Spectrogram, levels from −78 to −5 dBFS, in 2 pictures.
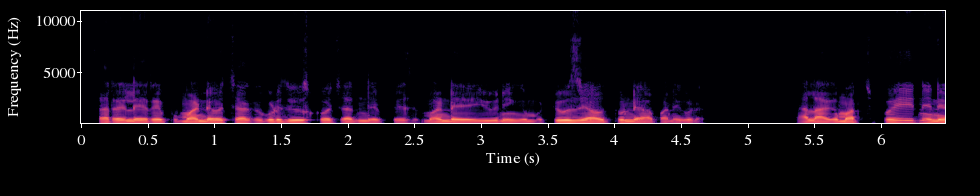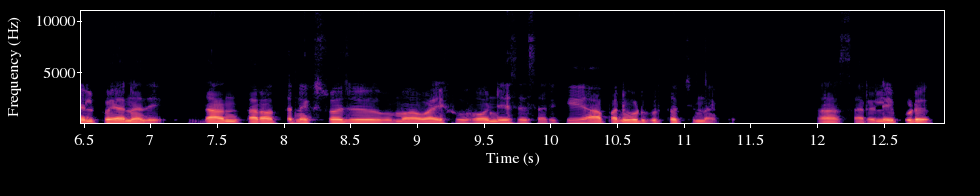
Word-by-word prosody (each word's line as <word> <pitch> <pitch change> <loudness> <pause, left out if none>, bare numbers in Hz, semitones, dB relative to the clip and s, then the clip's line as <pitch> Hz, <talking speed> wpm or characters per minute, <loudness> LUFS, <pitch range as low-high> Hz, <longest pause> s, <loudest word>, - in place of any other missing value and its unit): సరేలే 130 +1 +2
రేపు 115 -1 -1
మండే 110 +3 +3
ఒచ్చాక 135 0 -2
కూడా 140 - +3
జూసుకోవచ్చు 130 -1 +1
అని 120 0 -4
జెప్పేసి 115 0 -8
మండే 110 +1 +2 0.2
ఈవెనింగ్, 115 -1 -2 0.2
ట్యూస్‌డే 130 0 +5
అవుతుండే 125 +4 0
ఆ - - -3
పని 100 -1 -6
కూడా 95 -1 -10 0.8
అలాగే 115 -1 +1
మర్చిపోయి 155 +8 -1
నేనేళ్ళిపోయానది. 125 -8 +3 0.4
దాని 135 0 +5
తర్వాత 135 +2 +2
నెక్స్ట్ 135 - -4
రోజు 145 -1 +2 0.4
మా 120 - +2
వైఫ్‌కి 125 +4 -1
ఫోన్ 130 -1 +1
చేసేసరికి 125 +3 -7
ఆ - - +5
పని 130 +1 +1
కూడా 130 -3 -3
గుర్తొచ్చింది 110 -1 -4
నాకు. - - -26 0.7
ఆ! - - 0 0.2
సరేలే 115 +5 -2
ఇప్పుడు 120 - +3
125 Hz, 155 wpm, -25 LUFS, 115-135 Hz, 0.8 s, ట్యూస్‌డే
